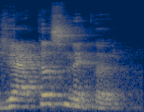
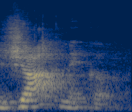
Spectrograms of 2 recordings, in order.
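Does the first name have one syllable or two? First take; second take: two; one. First: The first name is said with two syllables. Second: The first name is said with one syllable. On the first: The speaker calls it wrong. "इसको जैसे हम पढ़ेंगे तो हम तो बोलेंगे" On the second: The speaker calls it right. "Google भाई साहब बोल रहे हैं कि इनको प्रोनाउंस करते हैं"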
